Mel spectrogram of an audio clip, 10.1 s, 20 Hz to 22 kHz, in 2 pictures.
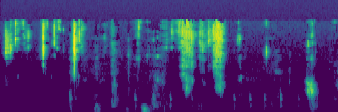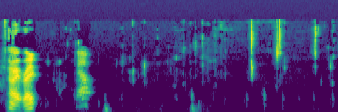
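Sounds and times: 
chewing Tootsie Roll candy: 0:00.0 - 0:04.8, 0:06.9 - 0:10.1
speech: 0:05.2 - 0:05.7.

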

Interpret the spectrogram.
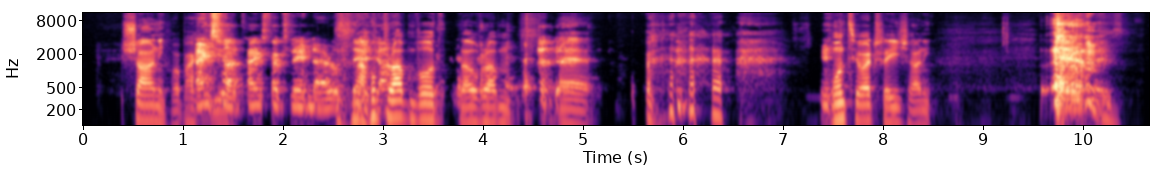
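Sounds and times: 
speech: 0:00.4 - 0:08.6, 0:09.6 - 0:10.4
laughter: 0:02.6 - 0:06.7
harsh throaty cough: 0:04.2 - 0:05.0, 0:09.6 - 0:10.5.

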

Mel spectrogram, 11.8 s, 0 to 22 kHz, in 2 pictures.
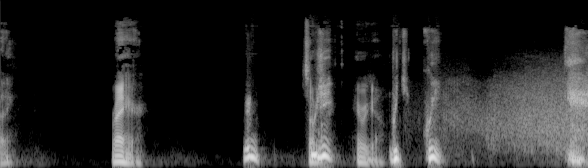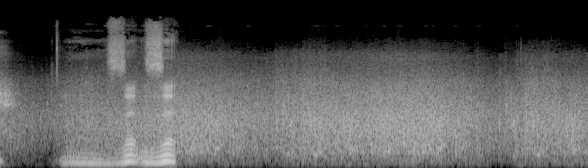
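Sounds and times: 
speech: 0:01.1 - 0:01.5, 0:02.4 - 0:04.6, 0:05.6 - 0:07.8
rushing water in a theme song played from an MP3: 0:04.3 - 0:11.7.

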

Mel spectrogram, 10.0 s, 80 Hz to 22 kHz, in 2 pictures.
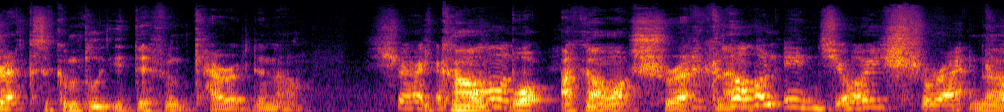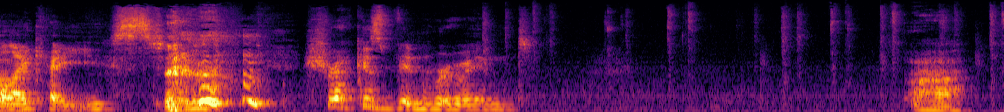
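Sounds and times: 
speech: 0:00.0 - 0:07.8, 0:09.6 - 0:10.0
fast typing on a computer keyboard: 0:07.4 - 0:10.0.

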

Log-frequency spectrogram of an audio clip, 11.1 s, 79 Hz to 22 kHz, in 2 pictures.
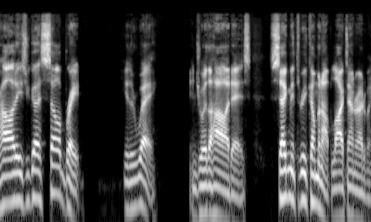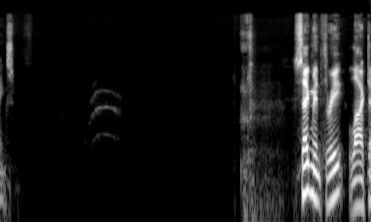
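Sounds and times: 
speech: 0:00.0 - 0:01.3, 0:01.9 - 0:05.9, 0:09.2 - 0:11.1
cat giving a short rising-and-falling meow: 0:06.8 - 0:07.5.

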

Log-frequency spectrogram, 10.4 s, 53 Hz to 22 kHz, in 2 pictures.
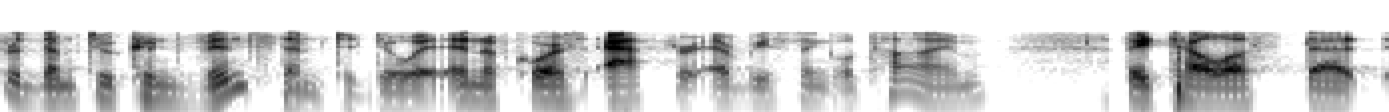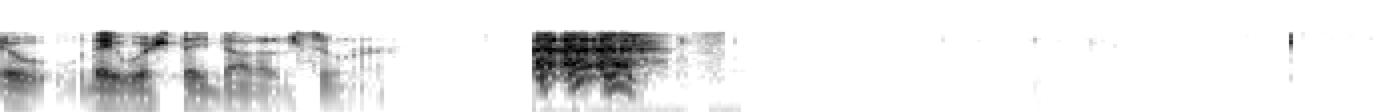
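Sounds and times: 
speech: 0:00.0 - 0:07.7
throat clearing: 0:07.2 - 0:08.0.

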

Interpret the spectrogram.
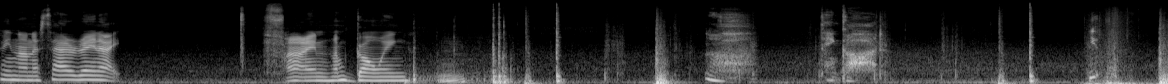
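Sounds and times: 
speech: 0:00.0 - 0:01.3, 0:02.6 - 0:04.8, 0:08.3 - 0:08.8
car door clicking open and thumping shut: 0:03.9 - 0:06.9, 0:09.9 - 0:11.6.

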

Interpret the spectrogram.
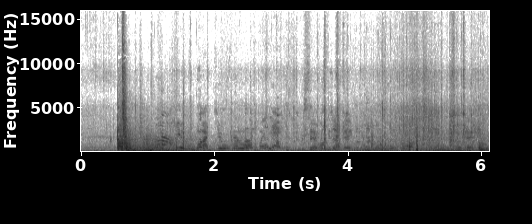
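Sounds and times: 
rumbling aftermath of artillery blast: 0:00.0 - 0:06.1
artillery shell blast: 0:00.5 - 0:02.0.

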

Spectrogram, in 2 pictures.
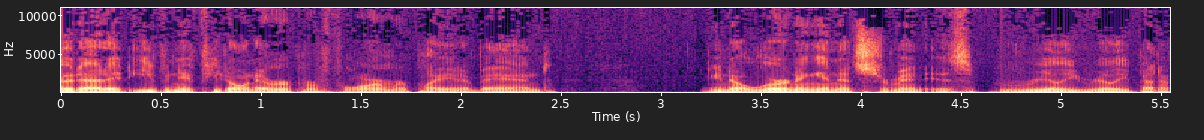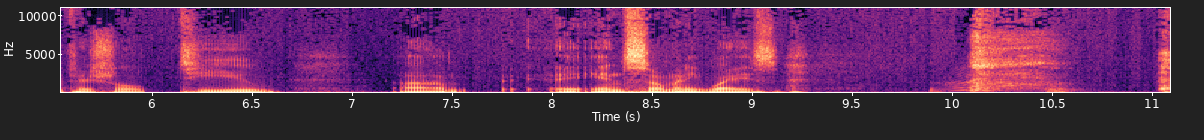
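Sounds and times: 
speech: 0:00.0 - 0:02.6, 0:03.2 - 0:09.3, 0:10.1 - 0:11.0
person coughing harshly: 0:09.9 - 0:11.0.

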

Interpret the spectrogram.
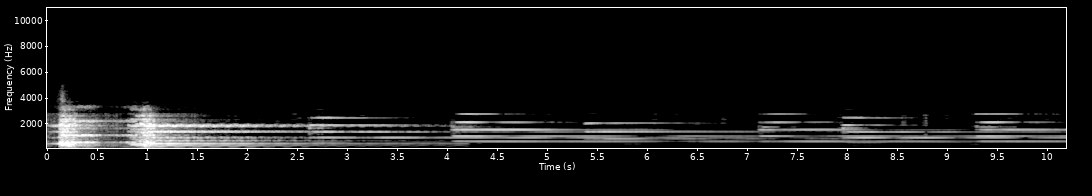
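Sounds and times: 
church tower bells ringing: 0:00.0 - 0:10.1.

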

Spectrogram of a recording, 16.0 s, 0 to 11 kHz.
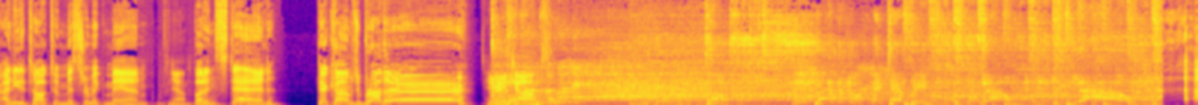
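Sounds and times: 
speech: 0:00.0 - 0:07.7
loud roaring wrestling crowd: 0:06.6 - 0:15.5
man screaming in a wrestling clip: 0:13.0 - 0:13.6, 0:14.2 - 0:15.5.

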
